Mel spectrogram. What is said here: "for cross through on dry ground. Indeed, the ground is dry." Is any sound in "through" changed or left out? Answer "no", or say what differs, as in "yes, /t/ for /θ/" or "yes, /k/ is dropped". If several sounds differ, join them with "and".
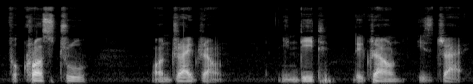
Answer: yes, /t/ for /θ/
